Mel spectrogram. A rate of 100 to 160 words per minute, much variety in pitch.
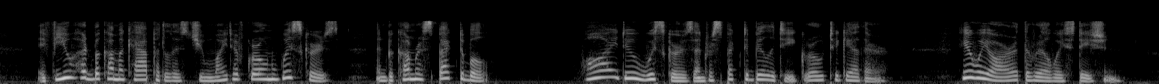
Yes: average, 145 wpm; wide, 6.3 semitones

